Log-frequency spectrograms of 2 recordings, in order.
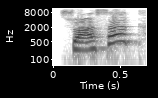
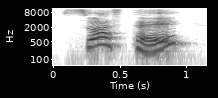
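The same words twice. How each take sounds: First: "स्वास्थ्य" as "svaa-sath"; wrong pronunciation. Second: Said in the usual way. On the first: Shown as a demonstration. Teacher showing pupils the error, "स्वास्थ्य" mispronounced as "svaasath". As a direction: drop the final y of "स्वास्थ्य", "svaasath". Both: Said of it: "अन्य अशुद्धियां कुछ".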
